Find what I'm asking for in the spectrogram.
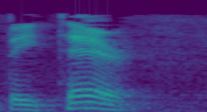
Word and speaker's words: Beitar: We mentioned last week that Rav Shri Raigon mentions the destruction of Beitar, or some pronounce it Beiter.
